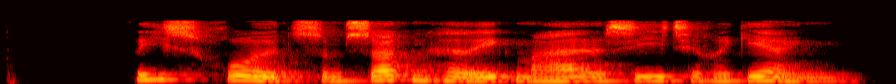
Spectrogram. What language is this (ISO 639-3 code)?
dan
